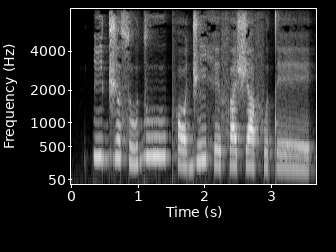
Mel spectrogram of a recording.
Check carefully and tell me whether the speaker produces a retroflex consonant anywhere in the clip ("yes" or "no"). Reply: no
